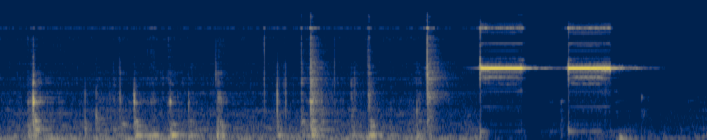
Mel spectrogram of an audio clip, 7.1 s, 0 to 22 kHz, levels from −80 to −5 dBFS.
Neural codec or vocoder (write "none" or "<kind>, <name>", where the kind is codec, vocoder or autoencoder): codec, SNAC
